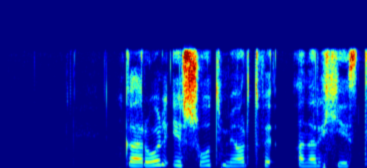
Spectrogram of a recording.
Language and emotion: Russian, neutral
